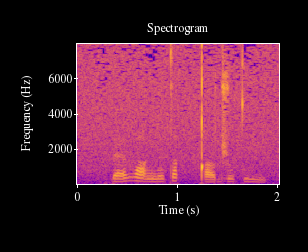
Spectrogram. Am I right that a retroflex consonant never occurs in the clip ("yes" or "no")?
no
